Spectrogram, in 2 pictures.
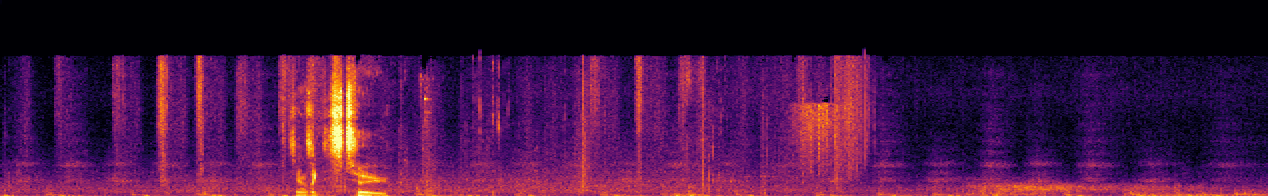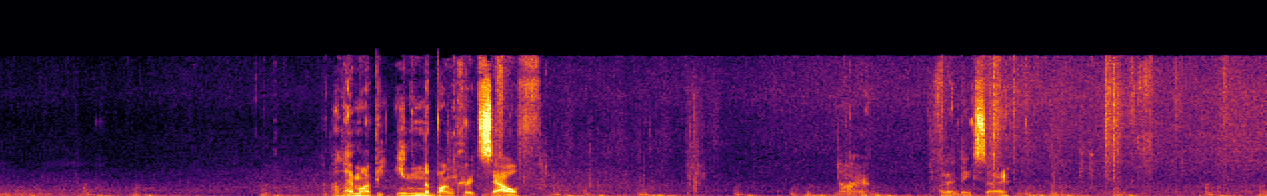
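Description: Footsteps crunch over leaves and undergrowth.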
